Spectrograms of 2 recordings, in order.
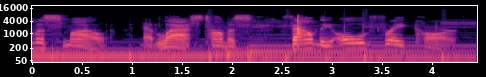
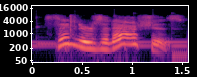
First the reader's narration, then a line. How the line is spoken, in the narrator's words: exclaimed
